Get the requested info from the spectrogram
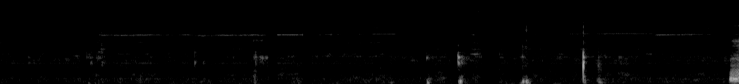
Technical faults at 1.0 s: none

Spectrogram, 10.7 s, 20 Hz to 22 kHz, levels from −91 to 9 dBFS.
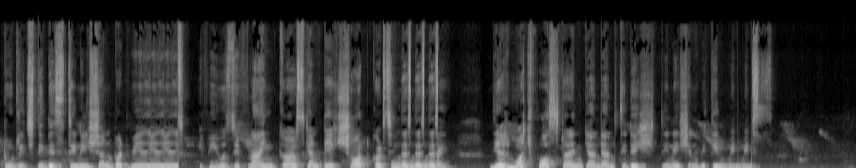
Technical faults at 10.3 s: none

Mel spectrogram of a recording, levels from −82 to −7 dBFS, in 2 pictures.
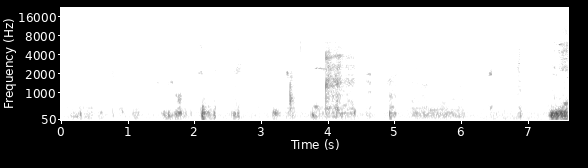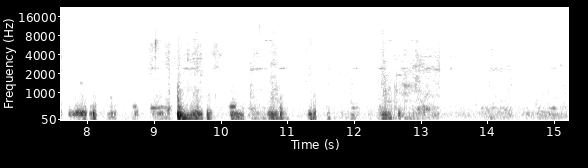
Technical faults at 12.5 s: repeated packet loss (robotic sound)

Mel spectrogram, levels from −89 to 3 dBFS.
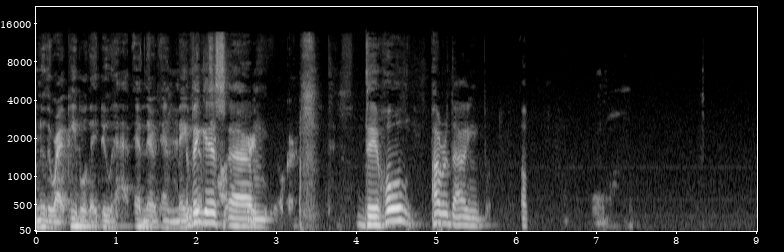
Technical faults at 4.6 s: none

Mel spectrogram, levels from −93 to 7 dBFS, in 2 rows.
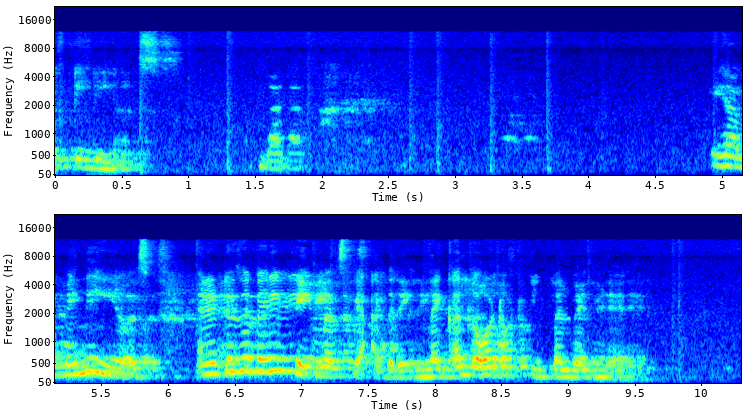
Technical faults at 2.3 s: echo with no canceller

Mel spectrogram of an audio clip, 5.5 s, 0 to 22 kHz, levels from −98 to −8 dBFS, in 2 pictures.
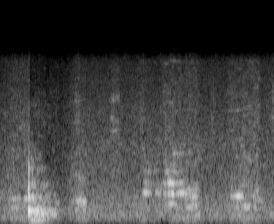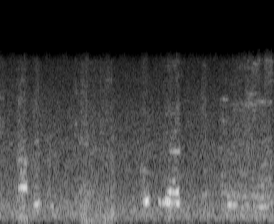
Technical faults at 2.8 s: gain pumping

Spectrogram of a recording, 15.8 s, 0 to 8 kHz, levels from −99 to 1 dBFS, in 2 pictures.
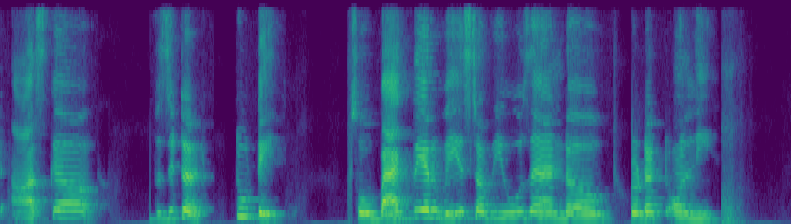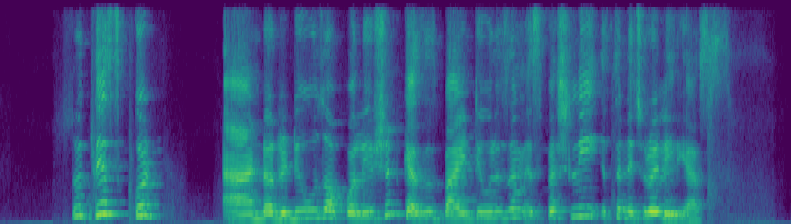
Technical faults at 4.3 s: none

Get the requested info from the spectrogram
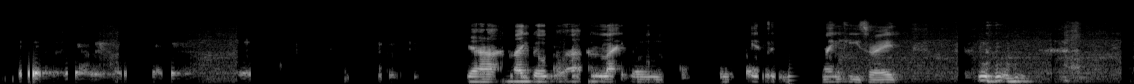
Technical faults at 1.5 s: other side's voice leaking through; background gated by the echo canceller

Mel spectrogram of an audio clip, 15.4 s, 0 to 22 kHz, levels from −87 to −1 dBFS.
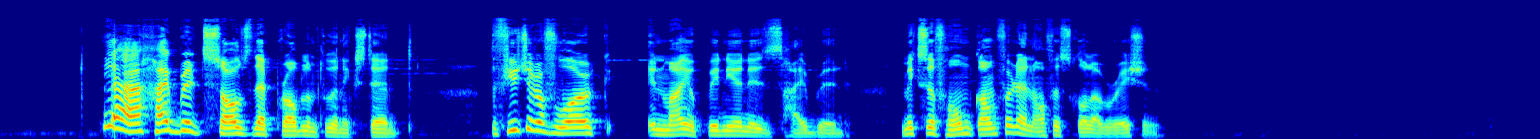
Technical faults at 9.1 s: none

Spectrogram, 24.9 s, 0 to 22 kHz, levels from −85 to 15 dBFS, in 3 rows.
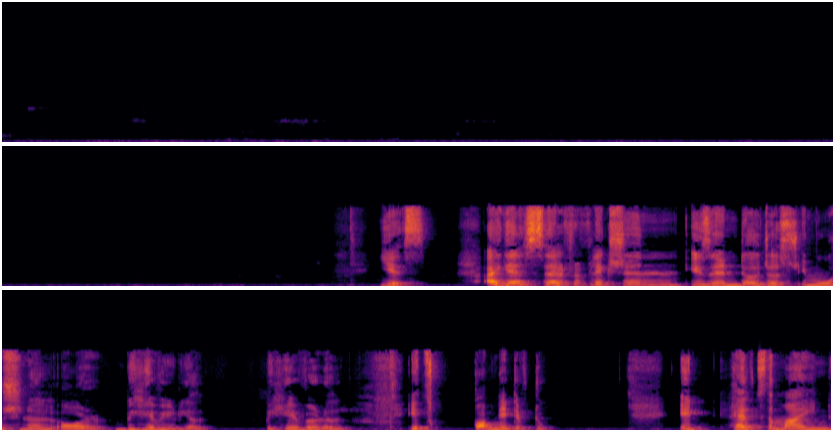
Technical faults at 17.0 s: none

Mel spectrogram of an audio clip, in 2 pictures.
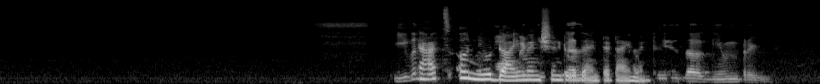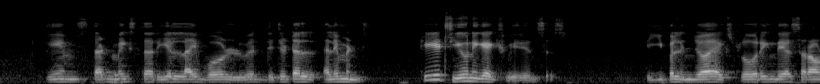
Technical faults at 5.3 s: speech suppressed in double talk

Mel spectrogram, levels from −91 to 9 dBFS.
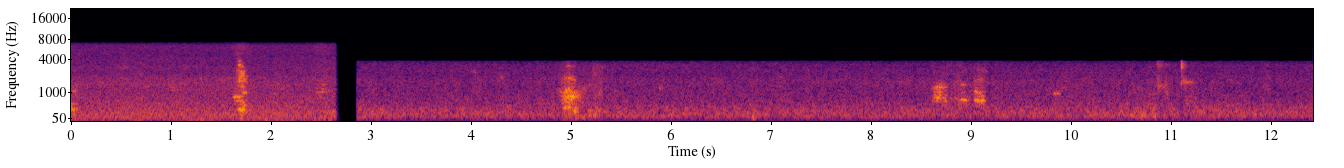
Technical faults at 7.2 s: fallback to narrowband

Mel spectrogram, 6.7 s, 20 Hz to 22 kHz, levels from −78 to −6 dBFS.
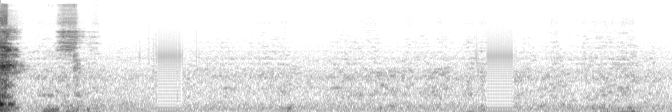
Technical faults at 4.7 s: intermittent contact

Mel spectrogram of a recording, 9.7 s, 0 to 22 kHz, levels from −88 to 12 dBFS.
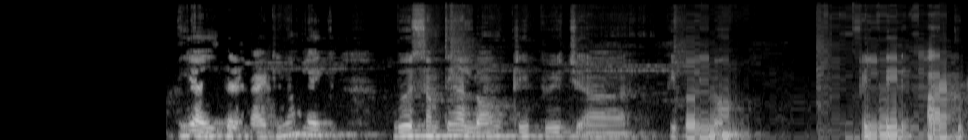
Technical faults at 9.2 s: robotic sound from repeated short buffers

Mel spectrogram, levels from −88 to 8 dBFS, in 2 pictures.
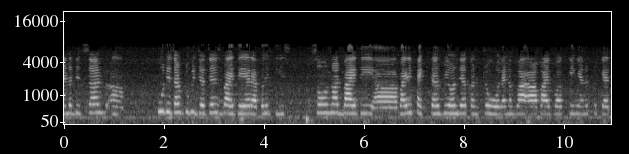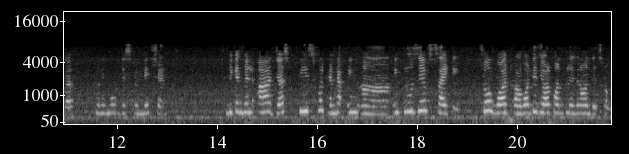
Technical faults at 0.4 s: none

